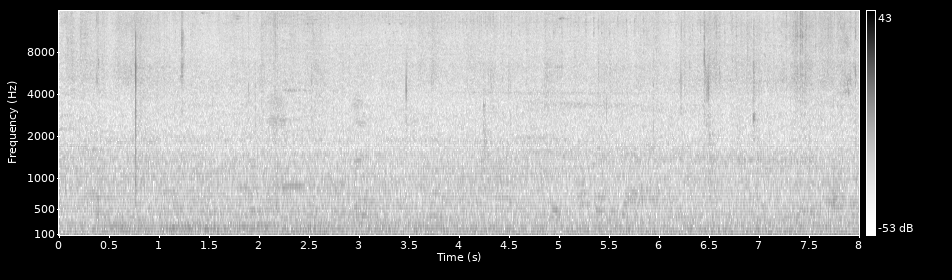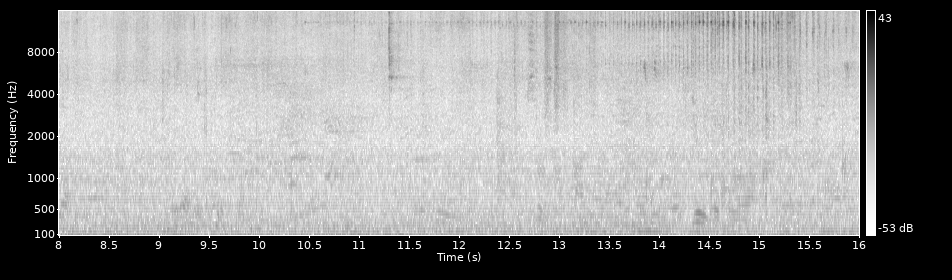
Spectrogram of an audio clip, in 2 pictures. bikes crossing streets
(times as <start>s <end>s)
6.0s 16.0s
